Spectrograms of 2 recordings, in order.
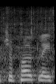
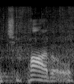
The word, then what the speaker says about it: chipotle: I'm going for some chipotle chili sauce yes yes on everything okay I didn't know how to pronounce chipotle for the longest time and I kept on calling a Chaparro Chaparro it's such a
